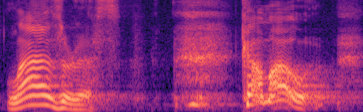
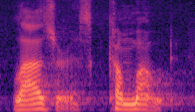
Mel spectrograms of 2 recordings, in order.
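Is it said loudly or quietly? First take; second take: loudly; quietly. First: It is said in a loud voice. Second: It is said in a quiet voice.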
